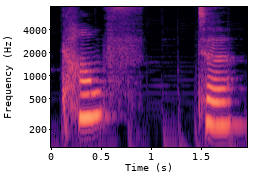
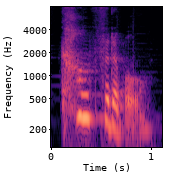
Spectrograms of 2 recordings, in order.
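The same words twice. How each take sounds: First: The word is said with three syllables. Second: The word is said with four syllables. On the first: "The correct pronunciation of this word uses only three syllables" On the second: "a tiny, tiny, tiny extra syllable"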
